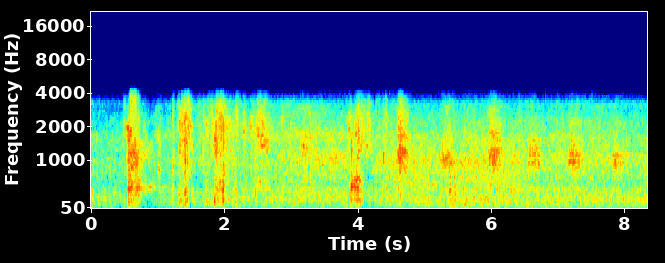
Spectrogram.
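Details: Protective female German Shepherd, two years old, raising the alarm at a woman gathering recyclables; a run of loud, harsh barks early on, then softer barks spaced by a second or so, with background rustle.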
